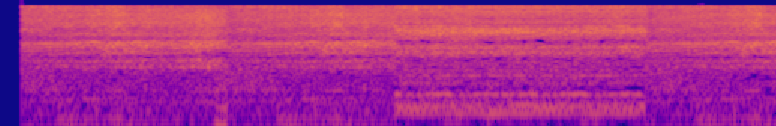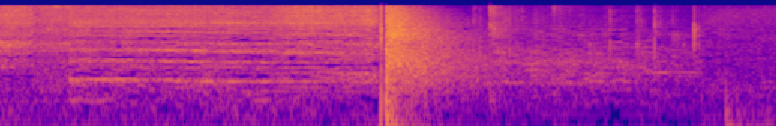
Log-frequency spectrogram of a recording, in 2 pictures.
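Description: Edited sound-effect montage: blocks of noise and short hums that switch abruptly every second or so, then one sudden loud blast about three-quarters of the way in, the loudest sound, ringing away over the next two seconds.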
